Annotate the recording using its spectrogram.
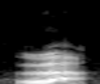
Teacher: জিহ্বার আগা এবং সামনের দুই দাঁতের আগার সঙ্গে নরম করে লাগিয়ে বলবো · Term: জাল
